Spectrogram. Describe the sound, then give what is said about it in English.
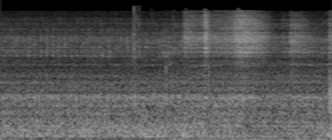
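A car engine hums in a video game as the car drives around the back of a garage. The drone is steady and grows louder about halfway through. “Do I go around the back? I'm driving around the back of the garage.”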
